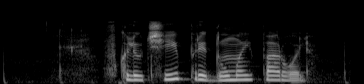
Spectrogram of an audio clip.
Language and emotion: Russian, neutral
